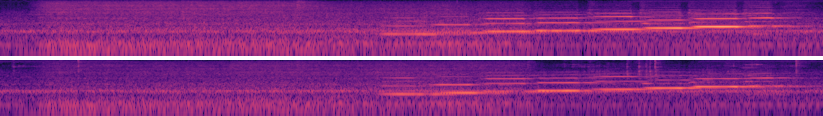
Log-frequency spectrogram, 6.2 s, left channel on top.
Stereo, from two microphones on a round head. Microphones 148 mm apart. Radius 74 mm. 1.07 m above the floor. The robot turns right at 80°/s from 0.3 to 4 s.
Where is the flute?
40° right, 2.5 m; by 6.2 s 55° left, 2.5 m.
